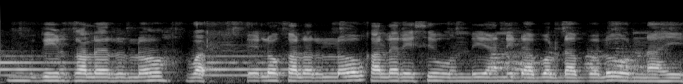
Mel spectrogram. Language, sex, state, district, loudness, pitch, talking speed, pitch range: Telugu, male, Andhra Pradesh, Guntur, -18 LUFS, 170 Hz, 125 wpm, 165-175 Hz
